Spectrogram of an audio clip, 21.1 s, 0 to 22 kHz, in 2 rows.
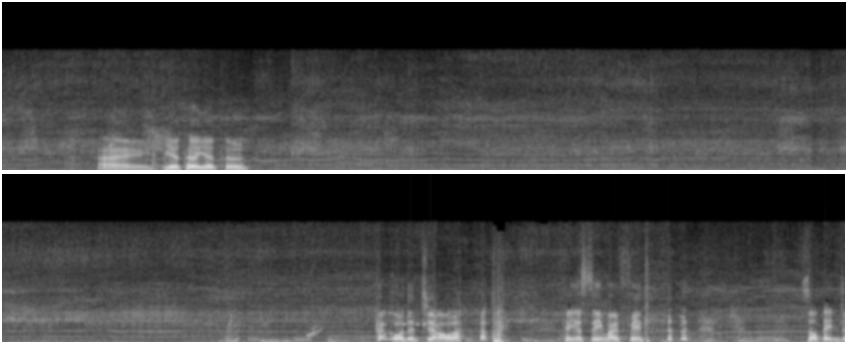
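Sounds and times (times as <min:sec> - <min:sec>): small electric motors whining: 0:00.0 - 0:21.0.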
